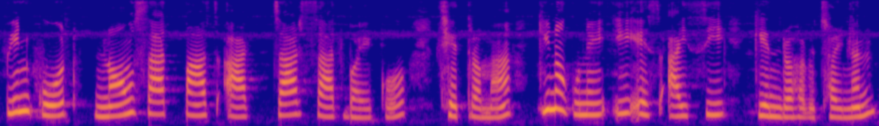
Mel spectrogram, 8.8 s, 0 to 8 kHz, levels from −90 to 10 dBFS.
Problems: constant background noise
